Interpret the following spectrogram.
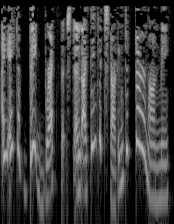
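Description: A woman reading aloud, voicing an excitable, chatty young male kender in a high, eager voice. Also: moderate pace, husky, no echo, muffled recording, heavily acted. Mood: eager chatter.

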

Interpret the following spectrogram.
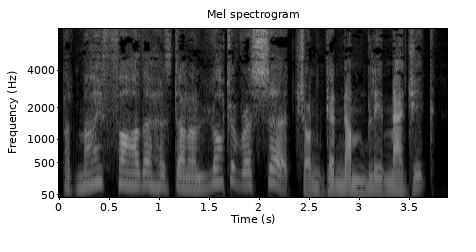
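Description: A man voicing a serene, eccentric teenage girl in an audiobook, with an airy, unhurried, bright manner. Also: mid-range voice, big pitch swings, breathy edge, no room sound, studio quality, voice pushed up.

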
